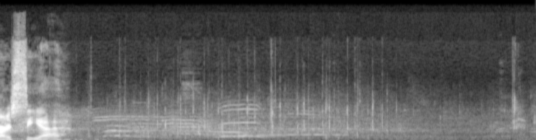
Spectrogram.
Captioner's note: audience cheering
